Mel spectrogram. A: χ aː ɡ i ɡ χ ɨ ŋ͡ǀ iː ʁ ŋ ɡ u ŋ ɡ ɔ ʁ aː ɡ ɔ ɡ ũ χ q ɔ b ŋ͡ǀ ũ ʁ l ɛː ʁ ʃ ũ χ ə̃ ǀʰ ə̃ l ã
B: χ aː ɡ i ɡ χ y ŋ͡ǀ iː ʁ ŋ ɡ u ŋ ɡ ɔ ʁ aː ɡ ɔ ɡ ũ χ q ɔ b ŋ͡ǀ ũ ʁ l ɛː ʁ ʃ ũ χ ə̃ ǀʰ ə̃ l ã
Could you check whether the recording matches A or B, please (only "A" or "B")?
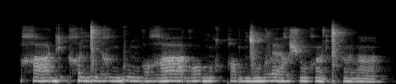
A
